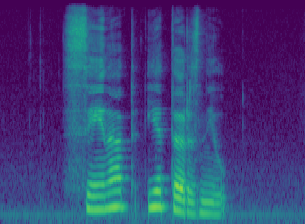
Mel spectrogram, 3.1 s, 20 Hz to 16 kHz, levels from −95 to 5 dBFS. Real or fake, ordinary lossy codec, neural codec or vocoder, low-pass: real; none; none; 14.4 kHz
